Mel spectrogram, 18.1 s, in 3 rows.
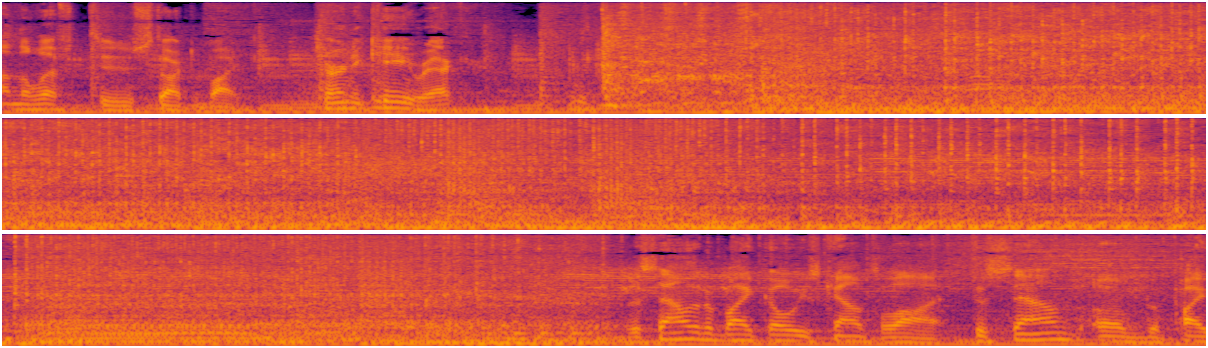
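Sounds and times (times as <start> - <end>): motorcycle engine idling: 3.6 - 15.2.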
